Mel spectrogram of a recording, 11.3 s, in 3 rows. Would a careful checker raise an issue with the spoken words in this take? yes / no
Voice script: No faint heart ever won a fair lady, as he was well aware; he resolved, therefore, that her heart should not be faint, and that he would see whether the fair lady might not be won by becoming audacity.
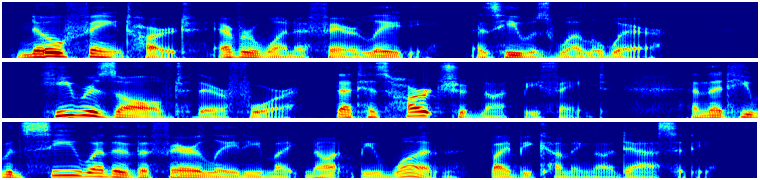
yes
